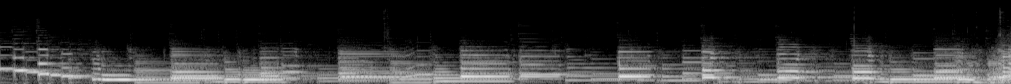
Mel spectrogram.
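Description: Electric guitar, a PRS Custom 24, played through a Boss WL50 wireless unit with its long-cable emulation on. It plays a clean melodic run of single notes and chords with a couple of slides, and the tone is a little muddier.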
